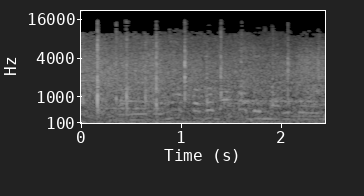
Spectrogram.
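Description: Background voices of people talking, not close enough to make out, with sharp irregular clicks or taps about two to three times a second.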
